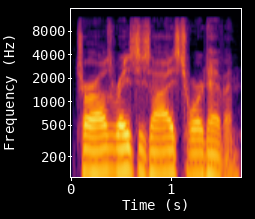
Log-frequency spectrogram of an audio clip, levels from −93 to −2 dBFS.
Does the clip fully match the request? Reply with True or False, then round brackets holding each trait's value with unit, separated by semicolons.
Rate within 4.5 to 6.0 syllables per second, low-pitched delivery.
False (6.2 syllables/s; 115 Hz)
